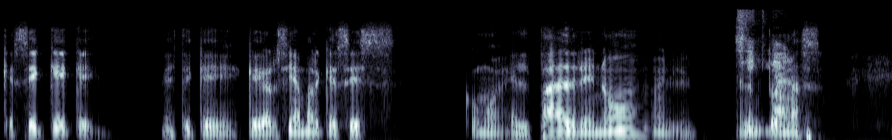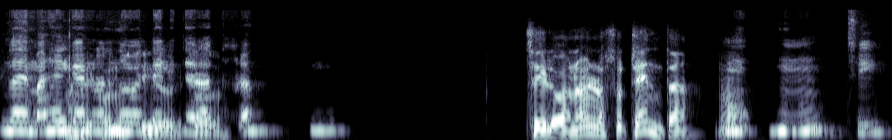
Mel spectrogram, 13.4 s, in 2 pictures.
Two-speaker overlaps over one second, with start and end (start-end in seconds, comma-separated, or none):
7.1-8.4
